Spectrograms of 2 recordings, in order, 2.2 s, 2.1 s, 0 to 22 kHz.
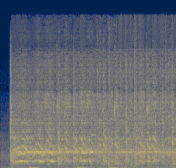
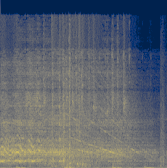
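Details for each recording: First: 1971 Hemi Cuda on first fire-up, with fuel in the carburettors and oil pressure confirmed, catches after a few cranking pulses into a lumpy, uneven idle; timing likely needs advancing. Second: 1971 Hemi Cuda V8 with carburetors fired up after a systems check with fuel in the carbs and oil pressure: cranking catches quickly into strong even firing with no misses or knocks; healthy first start.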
